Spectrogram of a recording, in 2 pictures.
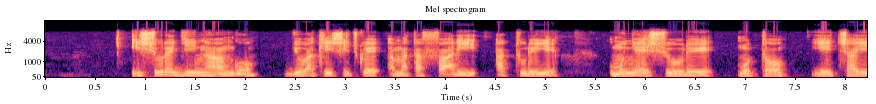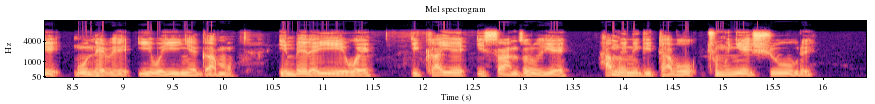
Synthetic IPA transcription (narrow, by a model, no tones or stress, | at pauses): iʃuːɾe̞ɾɟiːn̥haːŋɡo̞ | ɾɟuːβakʰiʃid͡ʒɡwe̞amatafaɾi | atuɾije̞ | umuɲe̞ːʃuːɾe̞ | muto̞ | jiːt͡ʃaje̞mun̥he̞βe̞jiːwe̞jiːɲe̞ɡamo̞ | imbe̞ɾe̞jiːwe̞ | ikʰaje̞isaːnzuɾuje̞ | hamŋe̞niɡitaβo̞t͡ʃumuɲe̞ːʃuːɾe̞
